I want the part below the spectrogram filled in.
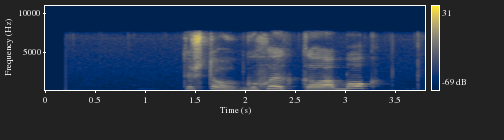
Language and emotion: Russian, angry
